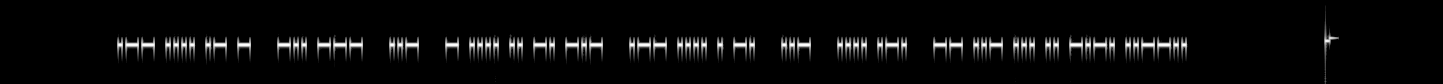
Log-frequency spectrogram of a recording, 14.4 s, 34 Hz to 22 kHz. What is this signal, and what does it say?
Morse code, heard as a keyed tone, about 30 wpm, 700 Hz. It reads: WHAT DO U THINK WHEN U HR MUSIC?
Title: Sentences from Top 300 Words and Abbreviations 30wpm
